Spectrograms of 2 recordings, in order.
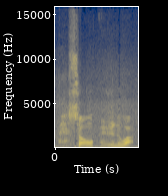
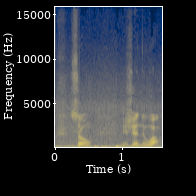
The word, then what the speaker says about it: Saint Genois: graby familii Laszowskich i są żnua. Nie wiedziałem, jak się to czyta. Tu mamy szajbnięte Saint Genois. Szajbnął rzech do Jakuba, mojego kamrata, który mi szajbnął, co czyta się to są żnua.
